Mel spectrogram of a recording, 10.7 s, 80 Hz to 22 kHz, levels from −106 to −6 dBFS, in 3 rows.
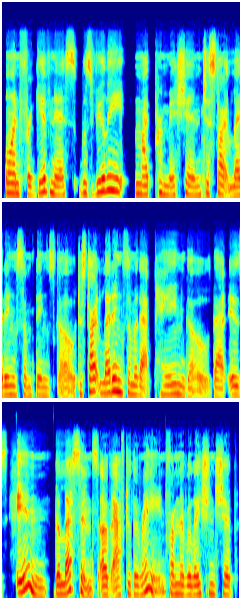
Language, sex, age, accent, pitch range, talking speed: English, female, 20-39, American, 170-200 Hz, 180 wpm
